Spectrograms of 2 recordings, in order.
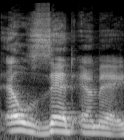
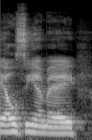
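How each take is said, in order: First: The letter Z is said the Canadian way. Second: The letter Z is said the American way. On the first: The speaker calls it right. "L Z M A just trips me up" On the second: The speaker calls it wrong. "So I'm going to say L Z M A. I'm so sorry"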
